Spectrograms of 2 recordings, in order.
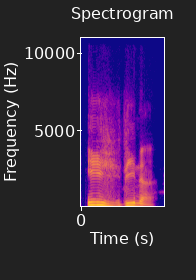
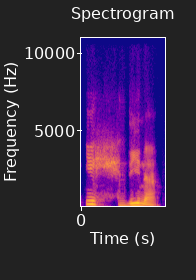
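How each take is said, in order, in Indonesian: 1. Konsonan tengahnya h yang halus dan berdesah. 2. Konsonan tengahnya kh yang kasar. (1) "Hak dibaca ha ya" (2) "Jangan sampai hak dibaca kho"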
